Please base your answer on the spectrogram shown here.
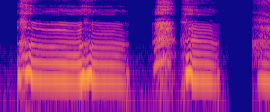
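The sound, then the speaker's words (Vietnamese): A child cries in drawn-out, high-pitched wails broken by short gasping sobs, a few loud bursts with brief pauses between them and no other sound. “Ai làm gì mà cậu khóc vậy?”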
